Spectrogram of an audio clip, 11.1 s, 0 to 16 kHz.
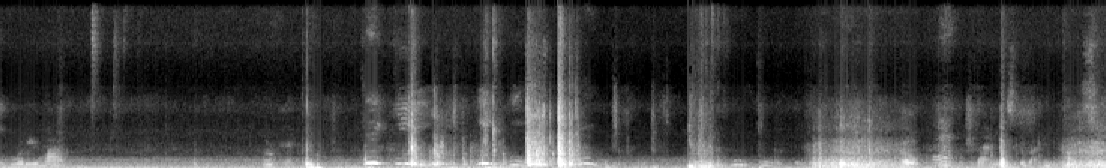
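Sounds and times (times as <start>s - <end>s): small child's voice: 3.6s - 6.2s, 7.2s - 7.9s, 9.3s - 9.7s
plastic furniture knocks: 6.8s - 7.3s
plastic furniture scraping: 6.8s - 7.4s, 8.0s - 11.0s.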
